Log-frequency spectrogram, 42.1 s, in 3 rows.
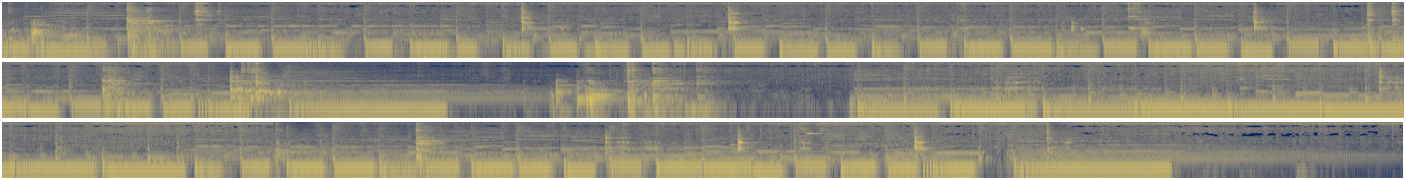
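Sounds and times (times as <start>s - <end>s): squash sizzling in oil: 0.0s - 42.0s
metal lid clattering: 1.2s - 2.2s, 16.3s - 16.9s, 19.5s - 21.2s
metal spatula scraping pan: 16.3s - 17.0s, 23.9s - 24.4s, 34.0s - 34.7s.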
